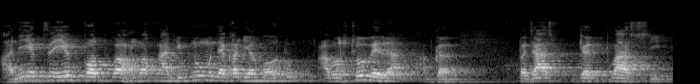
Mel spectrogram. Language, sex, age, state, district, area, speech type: Maithili, male, 45-60, Bihar, Supaul, urban, spontaneous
